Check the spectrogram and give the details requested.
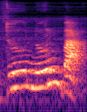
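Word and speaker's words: Dununba: So let's try to see how many syllables we have in dunun ba. Okay, let's try that again. Dunun ba.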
